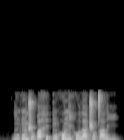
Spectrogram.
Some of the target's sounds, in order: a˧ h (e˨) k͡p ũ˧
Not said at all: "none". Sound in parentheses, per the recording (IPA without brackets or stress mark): e˨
